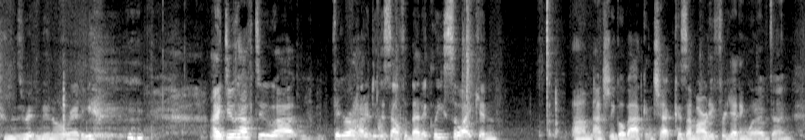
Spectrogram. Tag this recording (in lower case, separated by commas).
speech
